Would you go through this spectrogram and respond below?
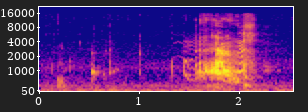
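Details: French Bulldog indoors demanding to go for his morning walk, giving a short muffled grumble followed by a louder drawn-out whining vocalization near the end, with faint background noise.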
